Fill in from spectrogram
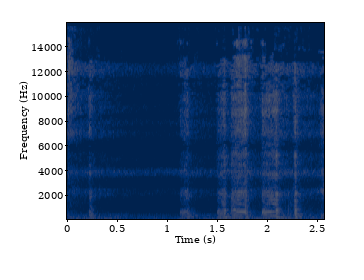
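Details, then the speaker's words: Compaq Armada 7770DMT laptop hard drive copying files to the diagnostics partition during a Windows 95 OSR2 install: quiet spin hum with short bursts of quick seek clicks and chatter, no scraping or repeated clunks; a healthy drive. "copying files to the Diagnostics partition that sounds like a healthy drive to me"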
